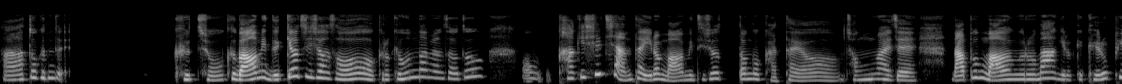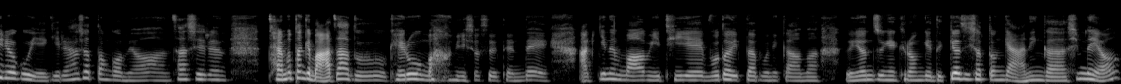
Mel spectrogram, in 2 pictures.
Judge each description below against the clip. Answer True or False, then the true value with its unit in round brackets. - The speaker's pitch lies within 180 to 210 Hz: False (220 Hz)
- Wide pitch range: False (4.5 semitones)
